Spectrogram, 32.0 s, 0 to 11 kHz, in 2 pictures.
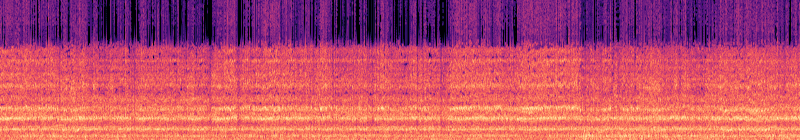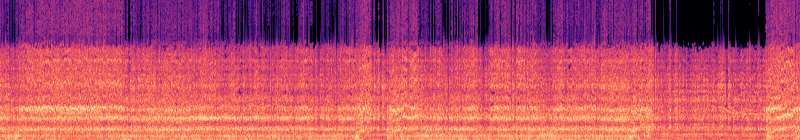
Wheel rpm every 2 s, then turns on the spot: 230, 230, 230, 230, 230, 230, 230, 220, 220, 220, 230, 230, 240, 230, 270, 280.
none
